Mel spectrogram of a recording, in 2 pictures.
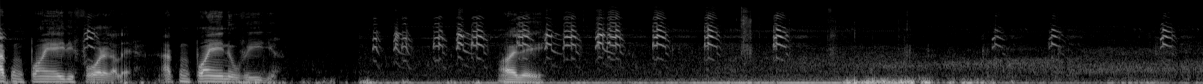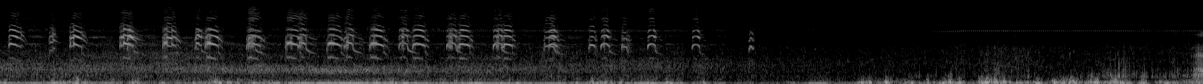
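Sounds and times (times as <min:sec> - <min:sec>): wind rumble on microphone: 0:00.0 - 0:24.0
bird calling sharp notes: 0:03.6 - 0:08.2, 0:11.6 - 0:19.8.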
